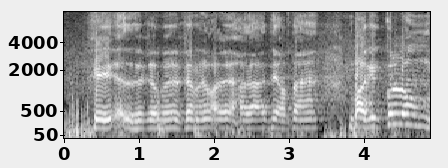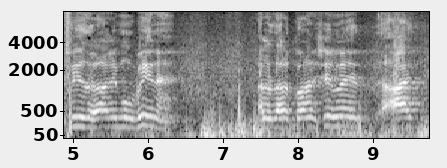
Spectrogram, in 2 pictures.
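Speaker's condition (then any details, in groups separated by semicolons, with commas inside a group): Difficulty speaking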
